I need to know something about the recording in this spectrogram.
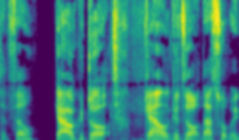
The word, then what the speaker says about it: Gal Gadot: How do you pronounce it, Phil? Gal Gadot.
